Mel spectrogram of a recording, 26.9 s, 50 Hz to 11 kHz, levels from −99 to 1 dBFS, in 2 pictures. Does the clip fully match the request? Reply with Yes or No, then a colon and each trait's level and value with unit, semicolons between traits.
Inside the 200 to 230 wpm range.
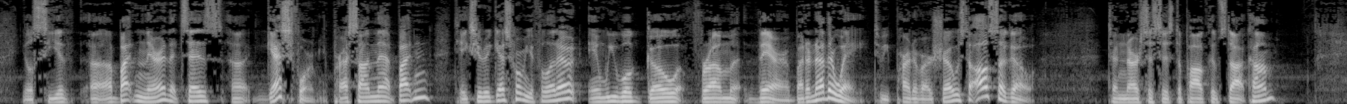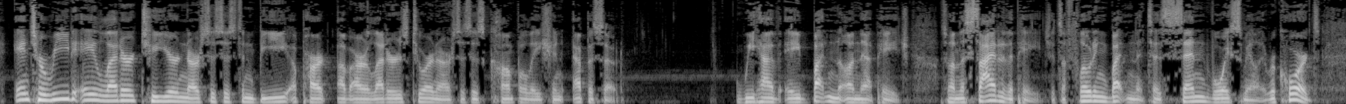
Yes: fast, 205 wpm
